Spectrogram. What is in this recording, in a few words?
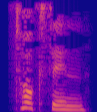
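"toxin", English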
